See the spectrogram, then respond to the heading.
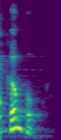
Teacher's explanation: Mas eu uso passo. Mas campo, a gente não diz o O, a gente parece que fala o U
